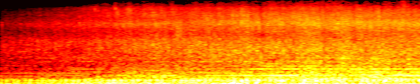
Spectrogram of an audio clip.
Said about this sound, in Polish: Na środku zaś pluska sobie fontanna, a słońce świeci błogo.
